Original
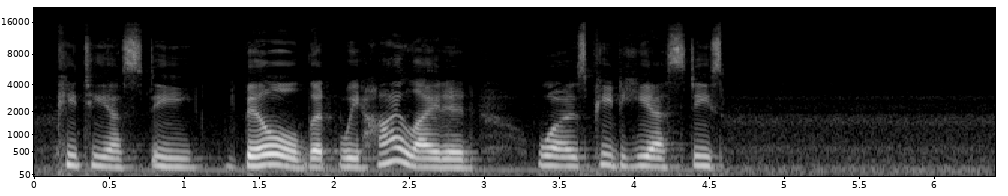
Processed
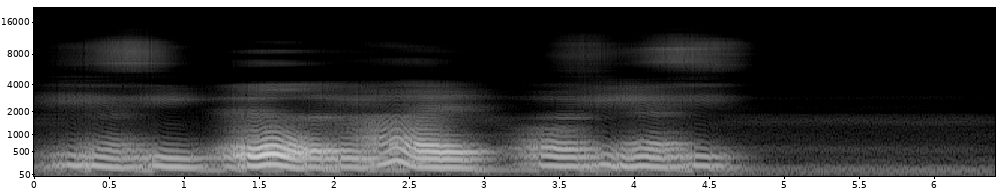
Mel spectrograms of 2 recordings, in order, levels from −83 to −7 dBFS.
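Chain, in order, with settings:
spectrum smeared in time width 327 ms

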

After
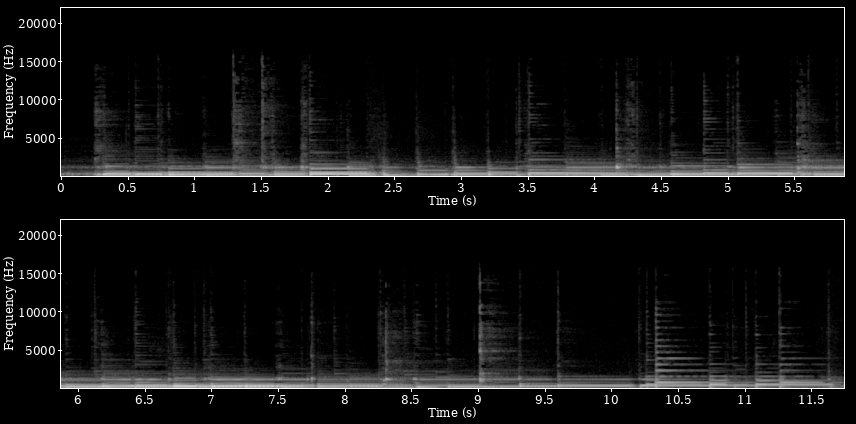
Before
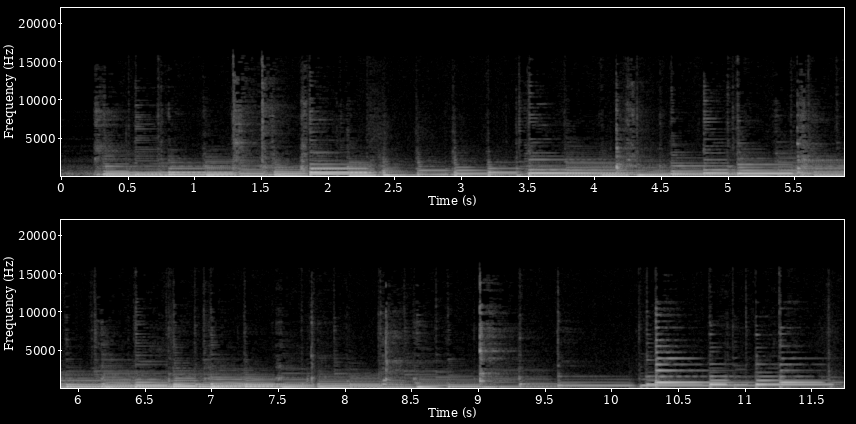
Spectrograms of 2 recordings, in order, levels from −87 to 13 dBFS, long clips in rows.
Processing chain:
in parallel at −2 dB: downward compressor, threshold −29 dBFS, peak gain reduction 14.5 dB
on the sum: hollow resonant body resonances 300/1,200 Hz, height 18 dB, ringing for 40 ms
level −8.5 dB

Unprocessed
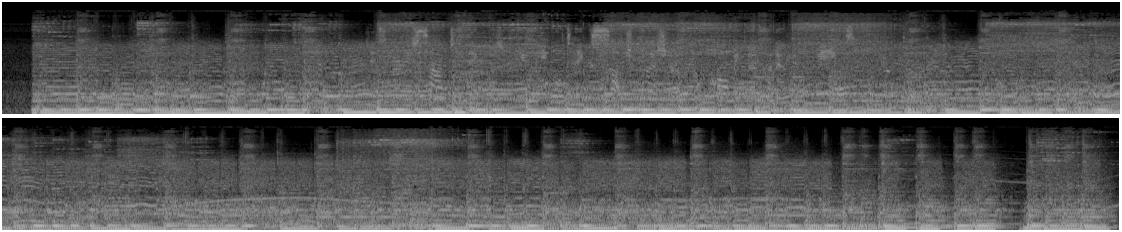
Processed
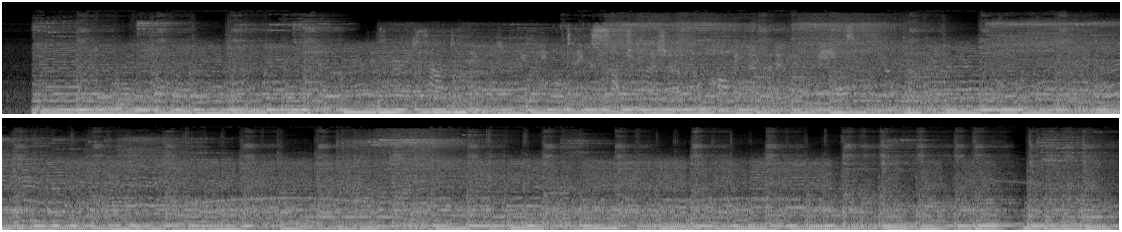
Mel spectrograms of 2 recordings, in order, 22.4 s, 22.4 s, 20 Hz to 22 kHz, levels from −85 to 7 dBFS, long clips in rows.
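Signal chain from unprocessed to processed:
0:03.27–0:05.58: high-frequency loss of the air 97 metres
reverb whose tail is shaped and stops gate 330 ms flat, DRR 6 dB

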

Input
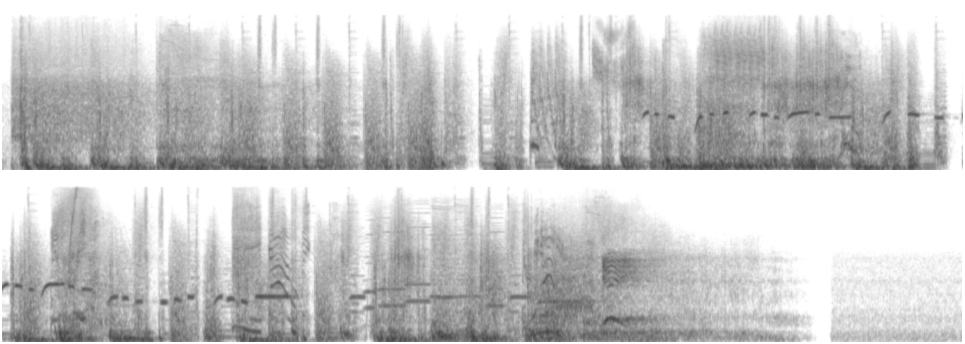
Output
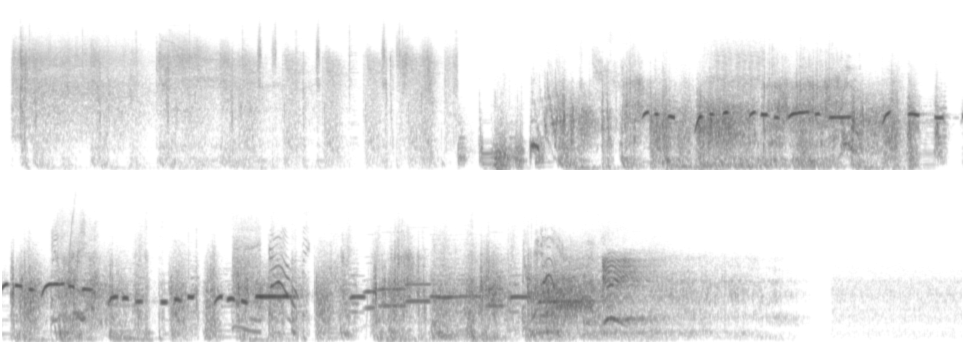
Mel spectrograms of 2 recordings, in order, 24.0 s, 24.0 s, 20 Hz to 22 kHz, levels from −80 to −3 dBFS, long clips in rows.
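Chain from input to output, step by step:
resonant band-pass 5,400 Hz, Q 1.9, from 0:05.70 430 Hz, from 0:06.78 1,200 Hz

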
